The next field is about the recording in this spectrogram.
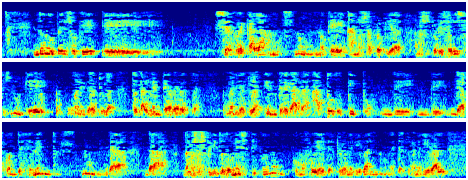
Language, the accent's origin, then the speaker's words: Galician; Galicia, Spain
